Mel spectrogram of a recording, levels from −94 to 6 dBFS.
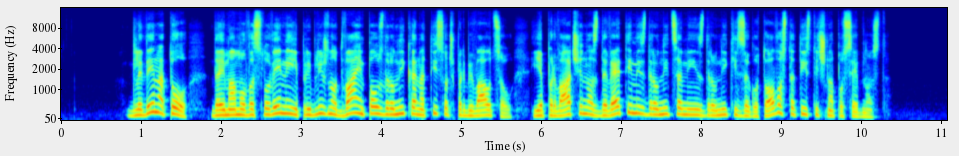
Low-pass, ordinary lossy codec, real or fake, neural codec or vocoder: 14.4 kHz; AAC, 96 kbps; fake; autoencoder, 48 kHz, 128 numbers a frame, DAC-VAE, trained on Japanese speech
